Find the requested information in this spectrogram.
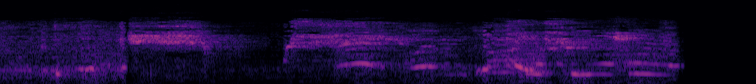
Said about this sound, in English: And this guy picks up this teenager and slams him to the ground. And he just screams for dear life. And I wonder if we can we play that video we can actually hear the audio of him screaming. There's no profanity, but Listen to this.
